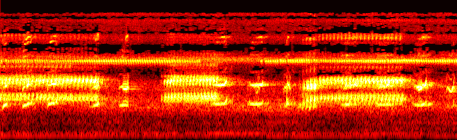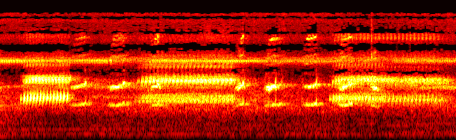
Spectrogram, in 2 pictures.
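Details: Singing tree frogs from Arkansas, a chorus of steady, buzzy trills roughly a second long, overlapping and alternating between callers with short gaps, over a soft low background hiss.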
